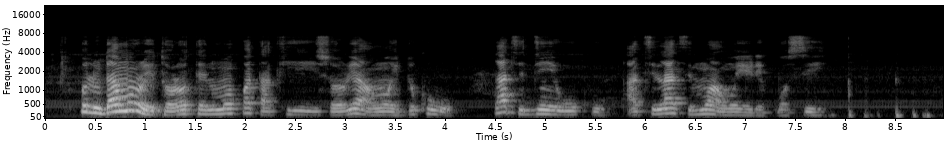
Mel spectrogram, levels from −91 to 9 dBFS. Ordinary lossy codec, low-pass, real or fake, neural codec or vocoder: none; 7.2 kHz; real; none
